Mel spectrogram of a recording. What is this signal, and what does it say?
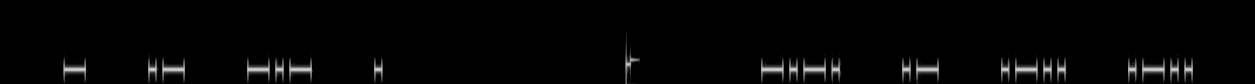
Morse code, heard as a keyed tone, about 17 wpm, spaced as for 10 wpm, 700 Hz. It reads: TAKE CALL
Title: 3x Character Spacing - Top 300 Words - 17wpm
